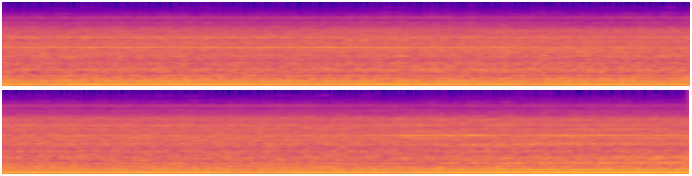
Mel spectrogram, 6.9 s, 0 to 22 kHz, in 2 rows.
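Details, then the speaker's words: Clausing Colchester 13x36 lathe on a 3 hp TECO Westinghouse VFD from single-phase 240V, testing lead screw, thread half nut and cross slide feed: even constant hum with smooth gear whir, no knocks or grinding; normal lathe running. "Thread dials working. Man, she really sounds good."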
